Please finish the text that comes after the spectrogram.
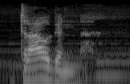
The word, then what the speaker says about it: Draugen: I know that there have been videos out there that just said Draugen, but I believe that it's called Draugen, so I'm going to call it Draugen.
